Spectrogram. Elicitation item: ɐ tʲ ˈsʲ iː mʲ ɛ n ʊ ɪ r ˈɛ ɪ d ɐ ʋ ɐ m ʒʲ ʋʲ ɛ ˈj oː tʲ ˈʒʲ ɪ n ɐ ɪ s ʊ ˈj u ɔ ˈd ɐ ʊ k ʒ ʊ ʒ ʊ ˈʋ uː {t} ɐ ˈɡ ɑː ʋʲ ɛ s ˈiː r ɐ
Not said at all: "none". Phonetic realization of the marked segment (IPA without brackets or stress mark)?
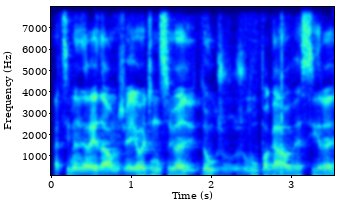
p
